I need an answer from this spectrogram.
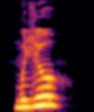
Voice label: "mwfu", Apatani

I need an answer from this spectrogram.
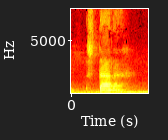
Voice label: "shtada", Diaz Ordaz; padre

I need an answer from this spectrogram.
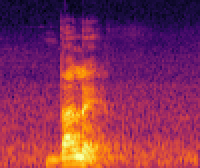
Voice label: "Dale", Ishir Chamacoco; ir hacia

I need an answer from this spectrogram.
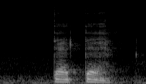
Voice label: "carve", Nukuoro; Nukuoro Talking Dictionary

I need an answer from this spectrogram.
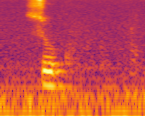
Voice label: days, Kibembe

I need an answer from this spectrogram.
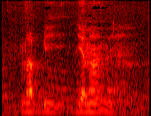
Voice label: "twentyone", Ipili

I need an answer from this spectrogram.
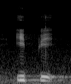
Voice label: "Hair", NAASIOI; LAE

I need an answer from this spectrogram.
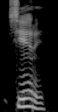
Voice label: "se", to see, Wamesa

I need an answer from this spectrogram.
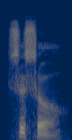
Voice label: "swso", Apatani

